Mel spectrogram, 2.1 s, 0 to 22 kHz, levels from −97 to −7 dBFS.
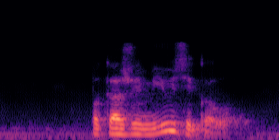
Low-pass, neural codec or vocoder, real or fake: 7.2 kHz; codec, 16 kHz, 2 kbps, X-Codec, WavLM features, trained on Multilingual LibriSpeech; fake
